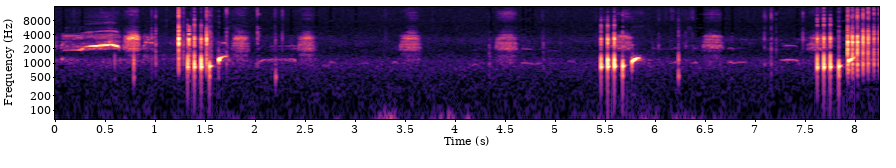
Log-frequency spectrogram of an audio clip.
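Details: Common raven making clicking noises at a black stork nest tree, Karula National Park, Estonia, 27 May 2023, 4:33 pm; three bursts of dry, fast clicks, each followed by a short upward note, plus soft hollow calls between.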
